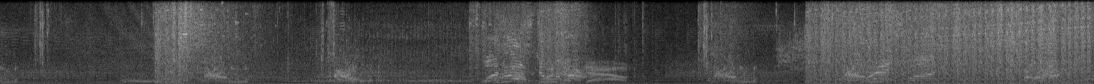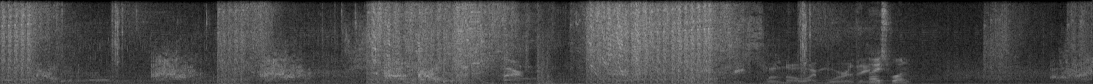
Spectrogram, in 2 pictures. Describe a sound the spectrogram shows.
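Guns fire in rapid bursts with loud bangs.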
